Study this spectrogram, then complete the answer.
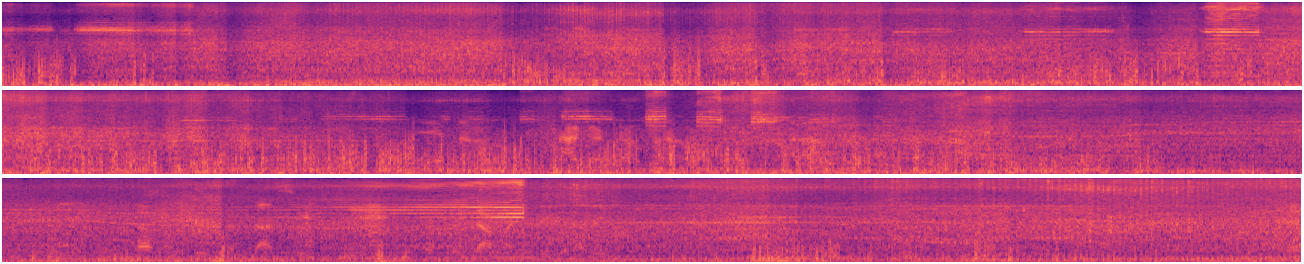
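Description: Wind rushes loudly past a moving vehicle outdoors.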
